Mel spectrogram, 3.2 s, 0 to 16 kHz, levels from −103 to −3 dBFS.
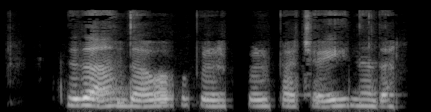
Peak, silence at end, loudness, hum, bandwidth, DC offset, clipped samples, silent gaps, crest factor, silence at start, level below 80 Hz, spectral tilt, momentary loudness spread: -18 dBFS; 0.3 s; -37 LUFS; none; 11.5 kHz; under 0.1%; under 0.1%; 1.75-1.85 s; 20 dB; 0.5 s; -86 dBFS; -4 dB/octave; 11 LU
